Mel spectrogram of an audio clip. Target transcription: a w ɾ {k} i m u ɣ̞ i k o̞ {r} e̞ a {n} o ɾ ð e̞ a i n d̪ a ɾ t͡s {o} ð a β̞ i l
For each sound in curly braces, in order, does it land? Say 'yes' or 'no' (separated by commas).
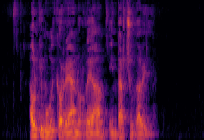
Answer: yes, yes, yes, no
